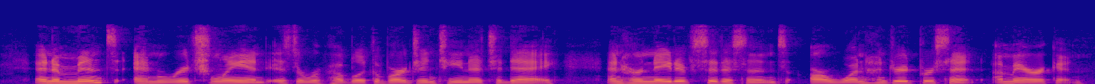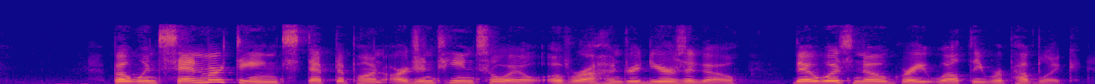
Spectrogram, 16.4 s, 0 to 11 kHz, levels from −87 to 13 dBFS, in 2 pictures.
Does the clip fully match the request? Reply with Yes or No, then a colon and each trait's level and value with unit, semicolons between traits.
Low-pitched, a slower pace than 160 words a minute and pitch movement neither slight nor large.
No: medium, 185 Hz; average, 150 wpm; average, 3.8 semitones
